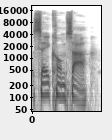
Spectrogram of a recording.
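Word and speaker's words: C'est Comme Ça: Paramore dropped a new single, "Say Comme Ça." I think is how they pronounce it in the song.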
